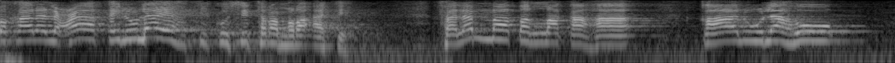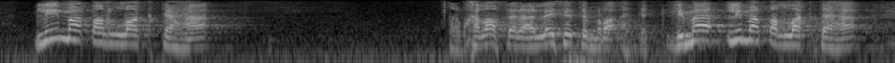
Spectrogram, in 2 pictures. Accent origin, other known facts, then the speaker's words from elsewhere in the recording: Saudi Arabia; عندنا في السعودية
